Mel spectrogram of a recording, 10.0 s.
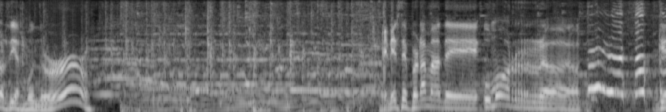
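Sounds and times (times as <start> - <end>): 
speech: 0.0 - 2.0, 5.8 - 9.0
crowd cheering and applauding: 0.0 - 9.9
whooping: 1.0 - 5.8.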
